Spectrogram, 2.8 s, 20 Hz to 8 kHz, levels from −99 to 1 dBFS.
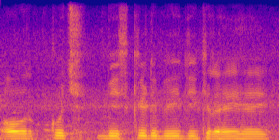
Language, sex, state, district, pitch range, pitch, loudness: Hindi, male, Uttar Pradesh, Lucknow, 130-140 Hz, 135 Hz, -17 LUFS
